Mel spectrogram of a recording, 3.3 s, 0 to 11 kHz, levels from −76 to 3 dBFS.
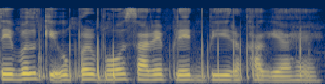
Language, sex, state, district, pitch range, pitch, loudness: Hindi, female, Arunachal Pradesh, Longding, 180-200 Hz, 190 Hz, -17 LUFS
